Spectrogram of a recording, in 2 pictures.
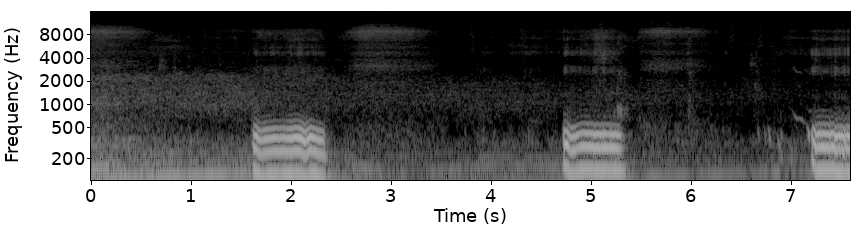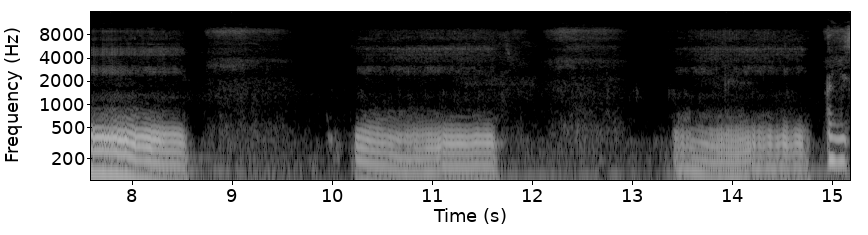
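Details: Awake French Bulldog snoring: repeated loud, rattling snores on each in-breath, about 20 a minute, while the dog is awake.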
